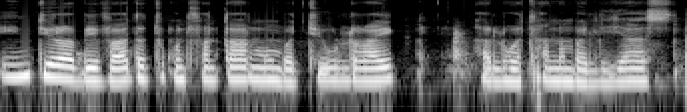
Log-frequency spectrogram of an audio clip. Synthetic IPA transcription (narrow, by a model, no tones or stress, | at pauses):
init̪iɾabevat̪at̪ukunifant̪aɾimumbət̪ʰiulurajki̥ | aluɦat̪ʰanambaliaz̥i̥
